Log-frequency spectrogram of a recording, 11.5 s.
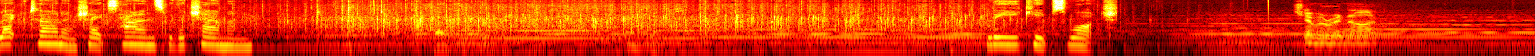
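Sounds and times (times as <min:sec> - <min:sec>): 
speech: 0:00.0 - 0:02.2, 0:03.3 - 0:03.9, 0:07.4 - 0:08.5, 0:09.8 - 0:10.5
crowd of delegates applauding: 0:00.0 - 0:09.1.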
